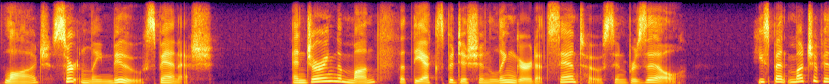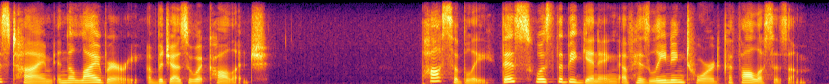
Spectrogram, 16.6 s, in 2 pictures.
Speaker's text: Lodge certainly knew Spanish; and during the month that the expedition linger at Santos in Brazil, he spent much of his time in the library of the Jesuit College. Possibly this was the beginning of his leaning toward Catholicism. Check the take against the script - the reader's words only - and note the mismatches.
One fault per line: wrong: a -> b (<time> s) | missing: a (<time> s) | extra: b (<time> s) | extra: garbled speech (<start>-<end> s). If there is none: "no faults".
wrong: linger -> lingered (5.0 s)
